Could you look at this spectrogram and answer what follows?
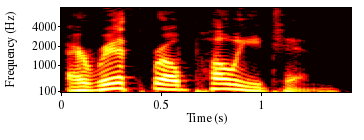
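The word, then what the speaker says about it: erythropoietin: So, one of the things they test is called your EPO, ariththropoetin. That's how you pronounce it.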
